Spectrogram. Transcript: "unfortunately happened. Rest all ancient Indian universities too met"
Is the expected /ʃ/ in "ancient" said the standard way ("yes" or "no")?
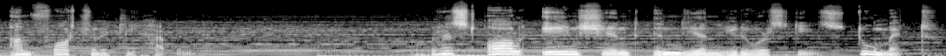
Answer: yes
